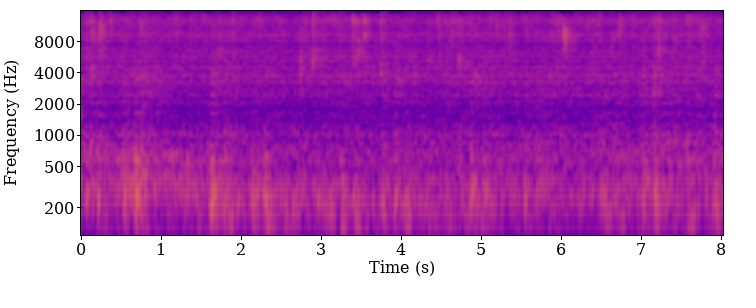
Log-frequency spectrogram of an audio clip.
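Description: Rain falling and dripping, a steady hiss with scattered drop ticks.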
